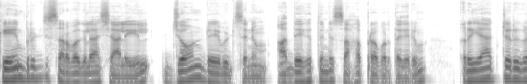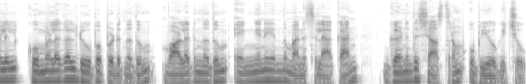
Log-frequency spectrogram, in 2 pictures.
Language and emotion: Malayalam, neutral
